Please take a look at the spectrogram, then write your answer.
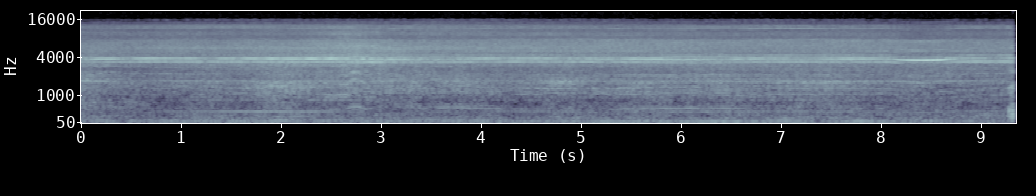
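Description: A small ready-to-fly remote control helicopter hovering, its steady high-pitched rotor whine holding at an even, moderate level throughout with no talk.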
